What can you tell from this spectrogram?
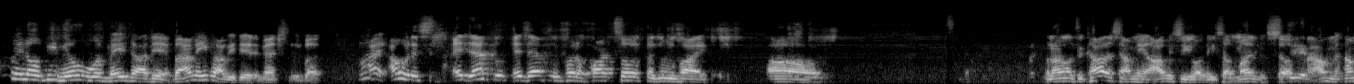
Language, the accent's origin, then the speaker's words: English; United States; I'm from Northside, I'm Ghanaian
